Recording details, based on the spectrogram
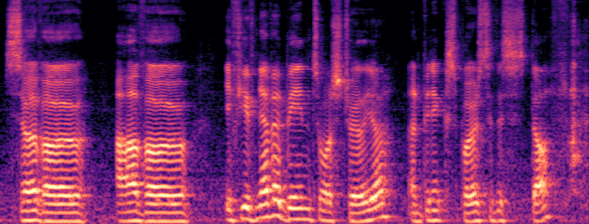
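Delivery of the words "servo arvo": Aussie slang words. Shown as a demonstration. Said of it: "you've got to expand on the words".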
